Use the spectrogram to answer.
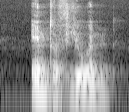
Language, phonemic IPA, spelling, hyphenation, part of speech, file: Dutch, /ˈɪntərˌvju.ʋə(n)/, interviewen, in‧ter‧vie‧wen, verb, Nl-interviewen.ogg
- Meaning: to interview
